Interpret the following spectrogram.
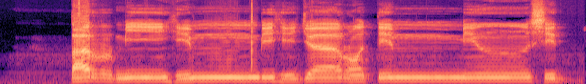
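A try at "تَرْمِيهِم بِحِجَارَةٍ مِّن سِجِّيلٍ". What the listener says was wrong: Iya, hanya Pak dikeluarkan lagi udaranya lebih dalam karena ini ha pedas ya. Tarmihim bihija ya. Bihijaratin.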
